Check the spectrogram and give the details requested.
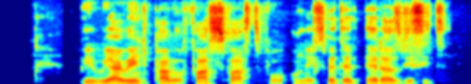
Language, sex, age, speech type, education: Nigerian Pidgin, male, 30-45, spontaneous, tertiary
